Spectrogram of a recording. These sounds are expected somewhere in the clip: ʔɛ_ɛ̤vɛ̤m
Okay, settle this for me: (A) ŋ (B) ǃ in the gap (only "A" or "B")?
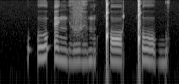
A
